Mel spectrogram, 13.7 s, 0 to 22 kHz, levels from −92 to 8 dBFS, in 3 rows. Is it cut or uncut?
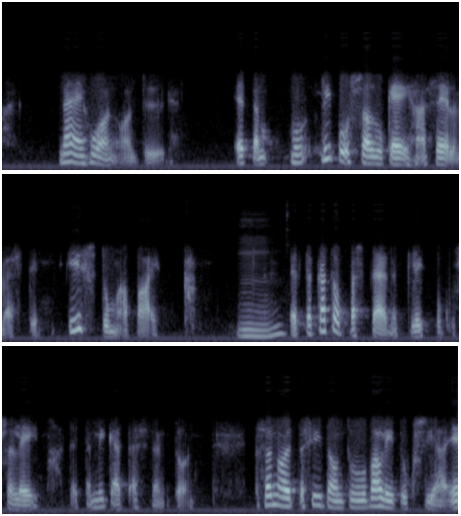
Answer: uncut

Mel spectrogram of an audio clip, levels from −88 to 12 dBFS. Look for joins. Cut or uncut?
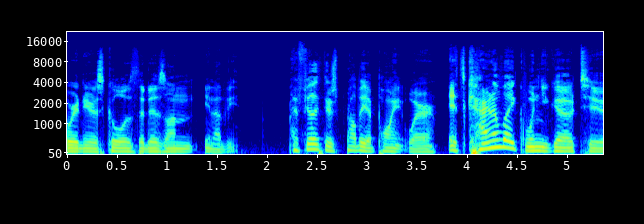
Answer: cut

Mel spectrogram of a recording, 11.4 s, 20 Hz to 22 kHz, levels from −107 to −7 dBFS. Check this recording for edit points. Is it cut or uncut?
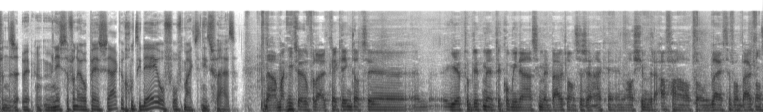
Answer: cut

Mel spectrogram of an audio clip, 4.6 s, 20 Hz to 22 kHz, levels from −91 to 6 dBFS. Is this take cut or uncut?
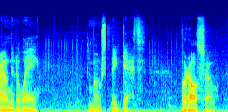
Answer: uncut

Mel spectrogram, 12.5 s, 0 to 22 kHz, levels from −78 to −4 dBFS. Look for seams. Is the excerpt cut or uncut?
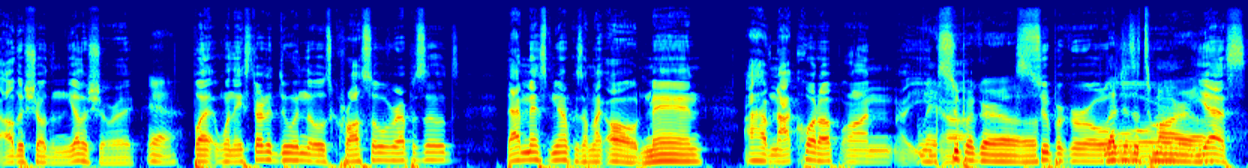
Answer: uncut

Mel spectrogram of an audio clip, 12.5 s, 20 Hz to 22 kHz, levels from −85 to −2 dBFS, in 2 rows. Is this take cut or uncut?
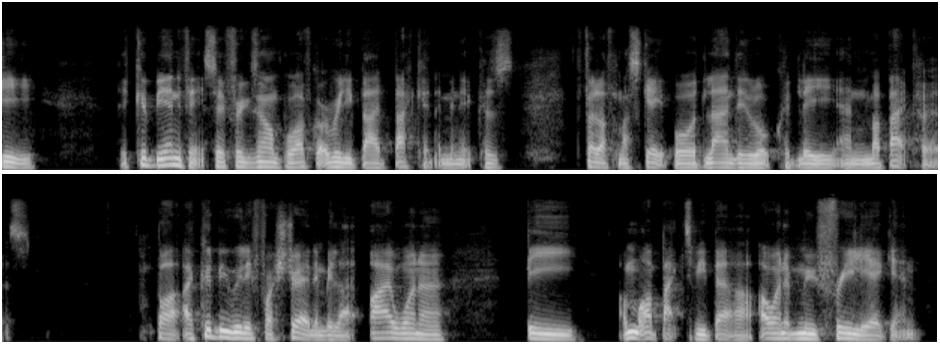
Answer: cut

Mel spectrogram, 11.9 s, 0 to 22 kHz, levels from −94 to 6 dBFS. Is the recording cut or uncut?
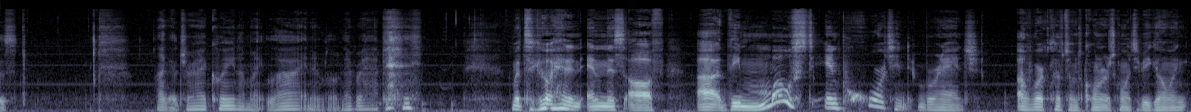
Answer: uncut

